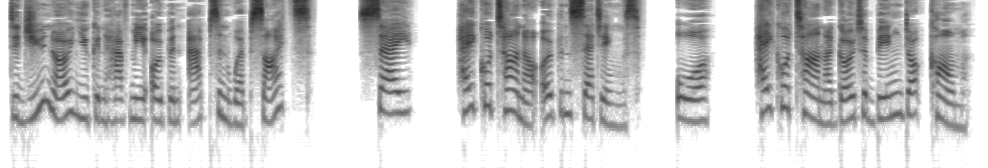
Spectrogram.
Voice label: open settings, en-au; Windows; HoloShell

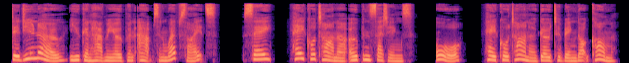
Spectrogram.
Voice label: open settings, en-gb; Windows; HoloShell

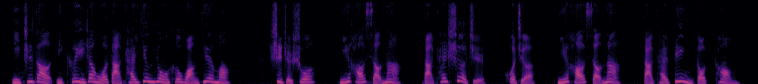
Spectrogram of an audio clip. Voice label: open settings, zh-cn; Windows; HoloShell

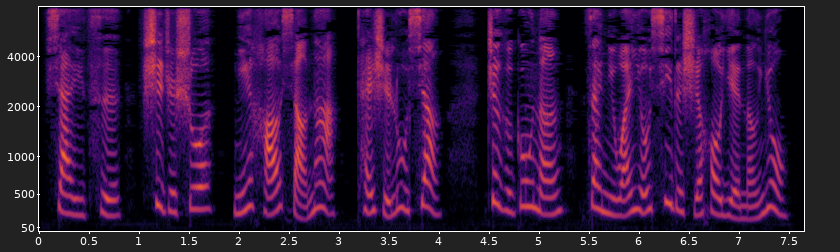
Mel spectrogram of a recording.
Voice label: take a video, zh-cn; Windows; HoloShell

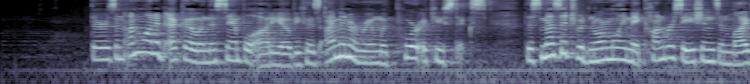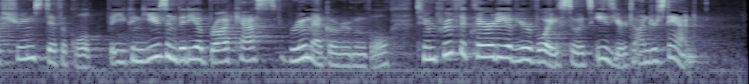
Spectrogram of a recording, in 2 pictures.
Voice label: Echo, VoiceSample; OMEN Command Center

